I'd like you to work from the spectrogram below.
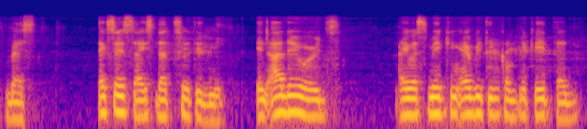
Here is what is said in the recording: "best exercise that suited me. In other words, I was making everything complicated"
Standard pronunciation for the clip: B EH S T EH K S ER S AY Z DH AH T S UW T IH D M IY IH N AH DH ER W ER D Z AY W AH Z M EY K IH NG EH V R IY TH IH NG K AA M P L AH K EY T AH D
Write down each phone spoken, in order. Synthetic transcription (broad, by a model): B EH S T EH K S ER S AY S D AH T S UW T IH D M IY IH N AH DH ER W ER D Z AY W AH S M EY K IH NG EH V R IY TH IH NG K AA M P L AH K EY T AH D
